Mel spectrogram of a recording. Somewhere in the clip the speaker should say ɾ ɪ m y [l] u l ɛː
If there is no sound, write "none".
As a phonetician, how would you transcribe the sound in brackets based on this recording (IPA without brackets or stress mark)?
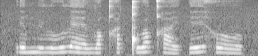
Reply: l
